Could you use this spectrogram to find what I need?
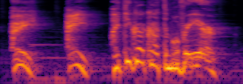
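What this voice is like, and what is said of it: Gruff orc character voice. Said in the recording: “in an orc voice”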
